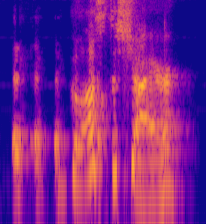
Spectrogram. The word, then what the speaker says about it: Gloucestershire: funny you want to say it for me glass to shire you've actually done all right that's the show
